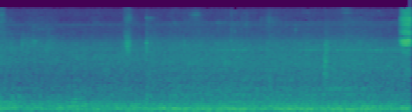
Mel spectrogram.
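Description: A wheel loader's diesel engine, out of the machine on a test stand with drum-fed fuel hoses, running steadily at idle while it is checked for any odd sound.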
